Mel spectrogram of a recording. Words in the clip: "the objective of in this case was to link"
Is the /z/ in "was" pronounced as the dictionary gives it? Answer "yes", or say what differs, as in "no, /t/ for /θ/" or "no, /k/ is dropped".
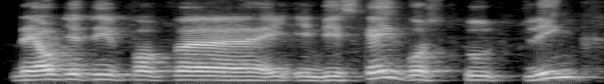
no, /s/ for /z/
